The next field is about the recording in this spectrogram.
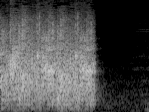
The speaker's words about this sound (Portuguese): Muito bem, está aí, né? Bastante aplauso também e o pronunciamento muito forte do, do, do prefeito Hilário que fechou né, ali aquele momento de muita emoção.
